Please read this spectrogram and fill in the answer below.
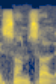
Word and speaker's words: Sonsoles: group called sones y have I pronounced your name with the correct Spanish inflections yes you did how how do how would you say your name I would say s Soles s Soles there you go perfect perfect but I'm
